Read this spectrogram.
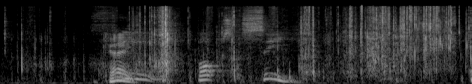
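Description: A cardboard box is torn open.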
